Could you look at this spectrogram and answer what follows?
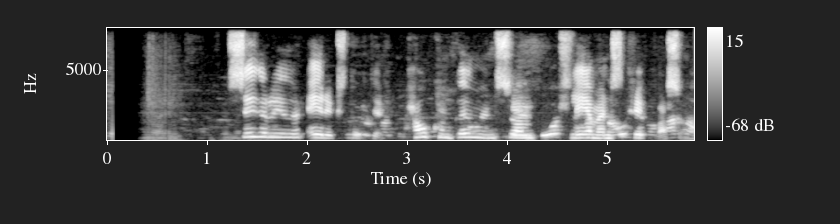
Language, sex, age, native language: Icelandic, male, 13, Icelandic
